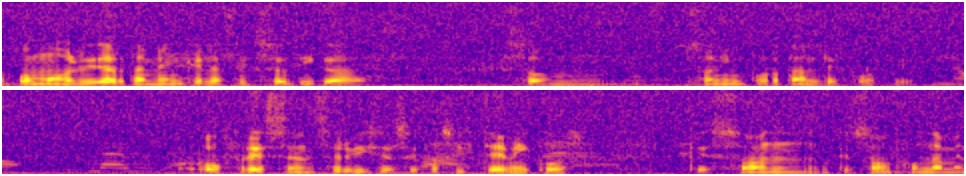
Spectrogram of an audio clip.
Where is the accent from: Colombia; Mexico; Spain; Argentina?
Argentina; Ituzaingó, Buenos Aires Province; yo vengo de zona oeste, de Buenos Aires, más bien de Ituzaingó, me crié en Ituzaingó, estudié en Luján y me desarrollé profesionalmente en Parque del Luar, que es una zona súper boscosa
